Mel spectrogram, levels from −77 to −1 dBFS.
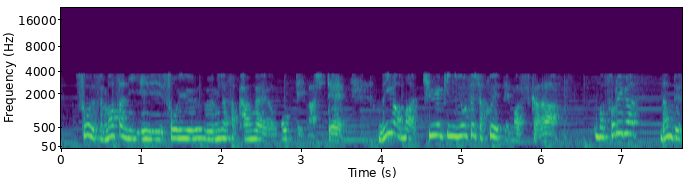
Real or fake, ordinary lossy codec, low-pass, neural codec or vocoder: real; none; 3.6 kHz; none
